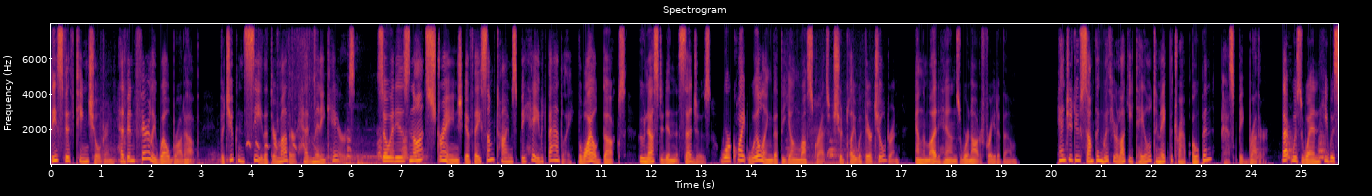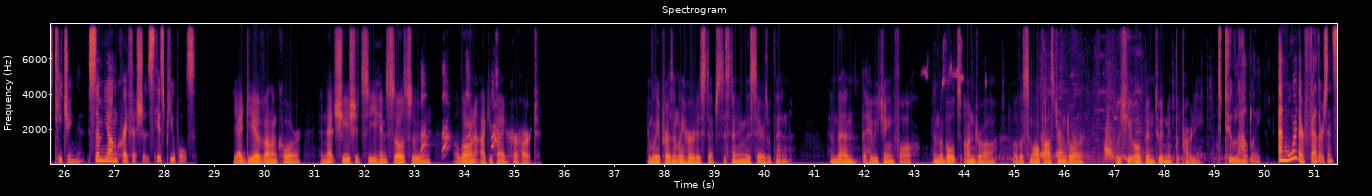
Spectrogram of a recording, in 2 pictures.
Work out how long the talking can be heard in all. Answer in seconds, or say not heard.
47 s.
